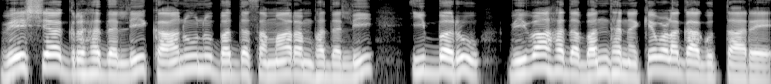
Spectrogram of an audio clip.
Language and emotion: Kannada, neutral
